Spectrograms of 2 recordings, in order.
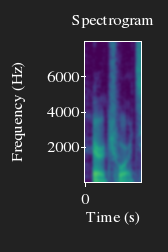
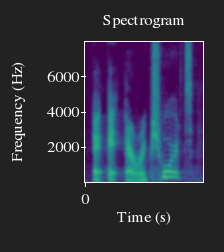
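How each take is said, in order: First: The name is said smoothly, starting only once. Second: The first sound is stuttered like a record scratch.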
